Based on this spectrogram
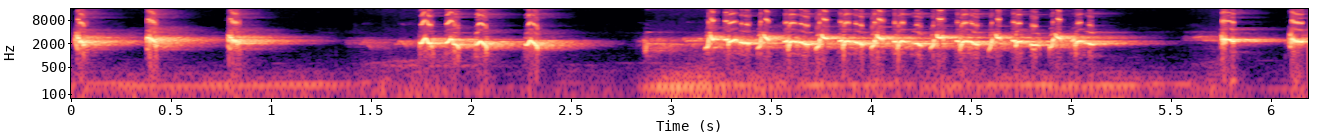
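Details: Yellow-vented bulbul giving a long, lively song as a lure for other bulbuls: spaced sharp chirps, then a sustained, rapid run of bright bubbling notes, over a faint low hum.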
